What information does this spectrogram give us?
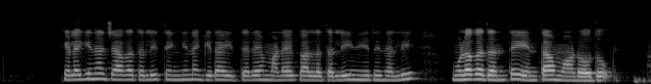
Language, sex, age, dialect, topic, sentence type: Kannada, female, 18-24, Coastal/Dakshin, agriculture, question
